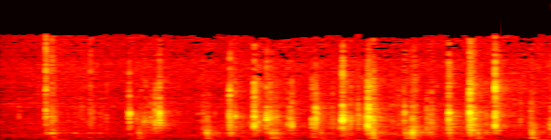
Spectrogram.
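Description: Rapid typing of a terminal command on a computer keyboard: many light, crisp keystrokes in quick bursts, with no voices.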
